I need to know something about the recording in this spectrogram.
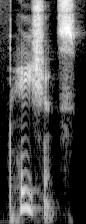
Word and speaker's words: patience: Well, you see T-I-E in the second syllable. You know the T is pronounced sh. So this word is patience.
